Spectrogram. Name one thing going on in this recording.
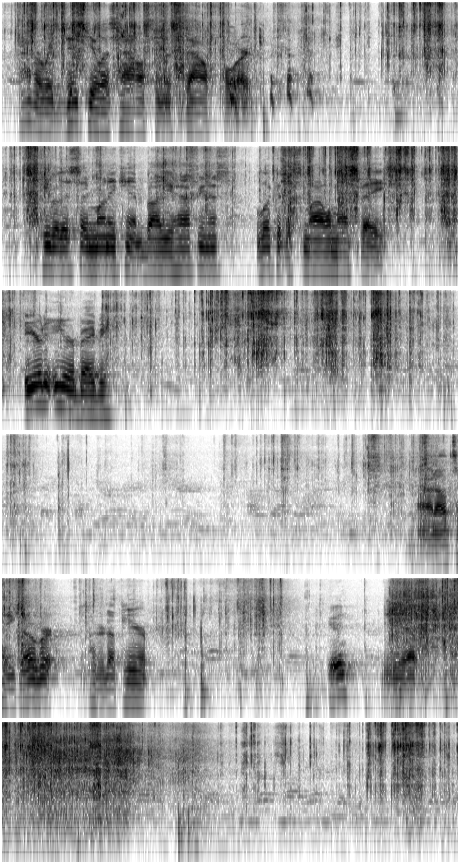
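Foil card packs crinkle and rustle as they are torn open.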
